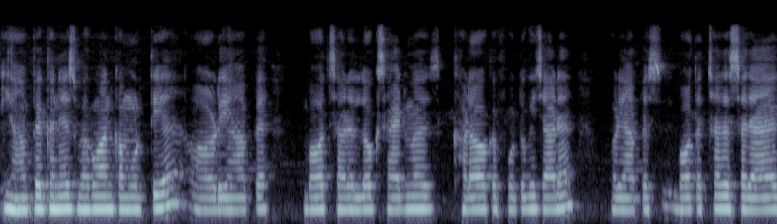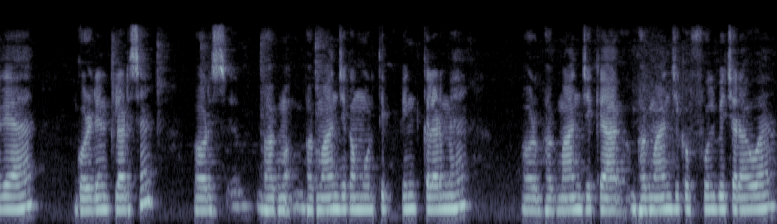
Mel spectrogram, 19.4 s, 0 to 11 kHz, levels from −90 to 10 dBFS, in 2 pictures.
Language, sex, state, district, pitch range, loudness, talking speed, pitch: Hindi, male, Bihar, Muzaffarpur, 145-150 Hz, -24 LUFS, 175 wpm, 145 Hz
